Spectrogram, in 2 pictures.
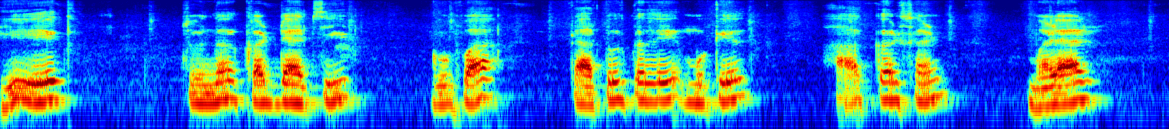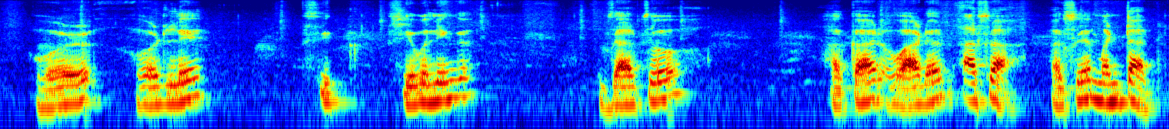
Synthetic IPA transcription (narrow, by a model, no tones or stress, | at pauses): ɦiek | t͡sunəkʰəɖjat͡ɕi | ɡufa | t͡sat̪ut̪əlemukʰeːl | aa̰kəɾɕəɳ | m̤əɭjaɾ | ʋoɽle | ik | ɕiʋliŋɡ | d͡zat͡sɔ | akaɾʋaɽət̪əsa | əsem̤əɳt̪at̪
